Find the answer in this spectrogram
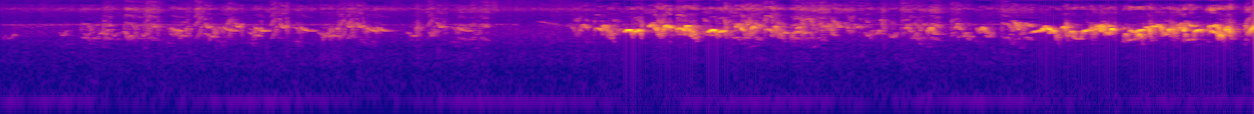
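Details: Sooty-headed bulbul (Pycnonotus aurigaster) from Indonesia, pet and wild birds compared; dense run of chirping, warbling notes that grows louder toward the end, with a faint low hum underneath.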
